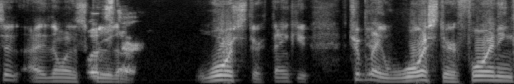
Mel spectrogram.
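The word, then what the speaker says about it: Worcester: one walk at a watch how do you pronounce it Worster thank you AAA warster forwarding six hits one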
